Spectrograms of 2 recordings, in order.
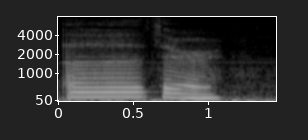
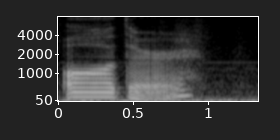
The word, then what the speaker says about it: other: and this o here it's not author it's other it's that fourth sound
